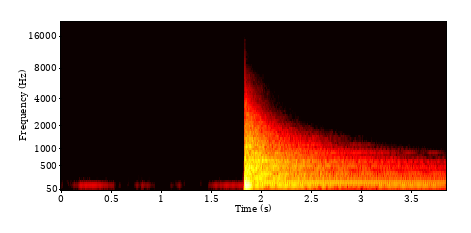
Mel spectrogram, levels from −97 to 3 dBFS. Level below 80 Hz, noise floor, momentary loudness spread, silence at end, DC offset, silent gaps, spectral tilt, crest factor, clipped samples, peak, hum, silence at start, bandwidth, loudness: -48 dBFS; -40 dBFS; 25 LU; 0.2 s; under 0.1%; none; -9.5 dB/octave; 24 dB; under 0.1%; 0 dBFS; none; 1.85 s; 4 kHz; -19 LUFS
